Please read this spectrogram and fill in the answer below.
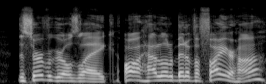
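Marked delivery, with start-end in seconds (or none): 1.3-2.7 put-on Boston-accented speech. Retelling what the server girl said after a fire at the restaurant, Boston, Rhode Island accent. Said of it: "In her like Boston, Rhode Island accent".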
